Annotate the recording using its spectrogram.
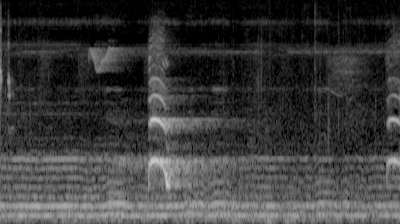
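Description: Two short, sharp alarm calls of chital (spotted deer), each rising and then falling in pitch, a little over two seconds apart, over a low steady hum. The calls warn the forest of a predator.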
